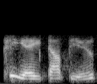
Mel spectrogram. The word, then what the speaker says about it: Paw: Now, I say it differently because I'm from England. It sounds like I'm broke, which really I am, but I take care of dogs, so it's P-A-W, but I can't pronounce it any other way except paw, as in Pawkeeper.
